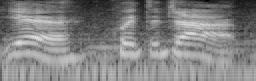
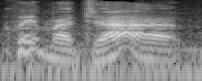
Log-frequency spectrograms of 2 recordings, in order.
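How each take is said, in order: First: Matter-of-fact answer, lightly voiced; retold confirmation. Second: Low, incredulous echo of an order; retold disbelief. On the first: God confirming the order to quit, matter-of-fact retold reply. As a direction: confirm it simply, as a settled instruction. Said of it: "it was just like". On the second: Believer answering God's order to quit, retold disbelief. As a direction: question it in mock disbelief, pitched down. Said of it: "And I'm like".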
